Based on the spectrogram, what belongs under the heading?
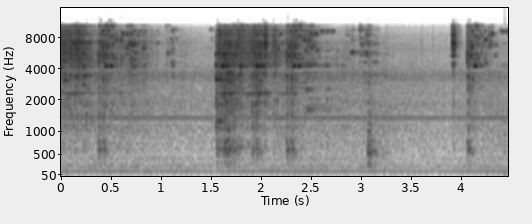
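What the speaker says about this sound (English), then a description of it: "There goes the glass." Glass shatters in the physics game Happy Wheels: three bright, crashing bursts of breaking glass with clinking shards trailing off, the last a short sharp smash near the end, over a steady low hum.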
